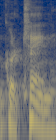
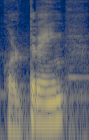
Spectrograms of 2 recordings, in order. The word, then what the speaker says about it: Coltrane: Hay un juego de palabras, porque Coltrane, train, por tren, no se escribe trane, se escribe train, pero se pronuncia igual.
